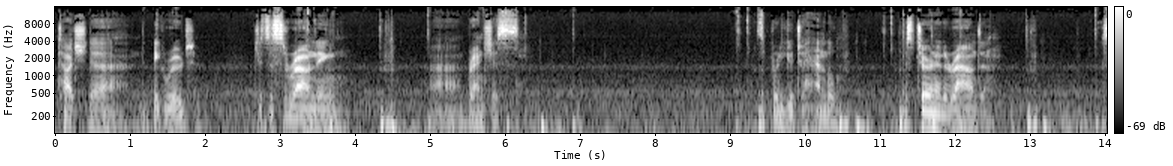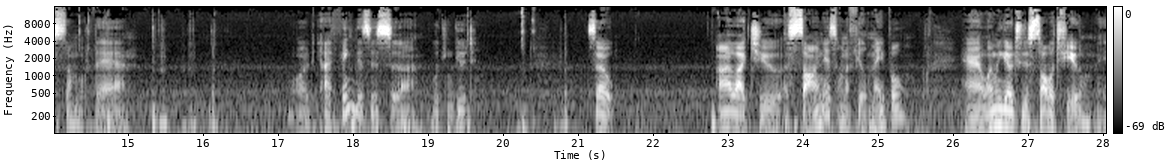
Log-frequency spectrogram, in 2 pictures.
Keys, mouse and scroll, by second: 3.6 middle click, 4.3 scroll up 1, 4.5 c, 6.5 c, 9.4-10.7 middle drag, 10.7 c, 11.3-13.1 middle drag, 13.1 c, 14.7-15.8 middle drag, 15.8-16.1 scroll down 1, 16.1-18.2 middle drag, 18.2-18.6 scroll up 2, 18.6 c, 20.8-23.7 middle drag, 23.7 click, 25.8 Tab, 26.4 z, 27.7-28.0 middle drag.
